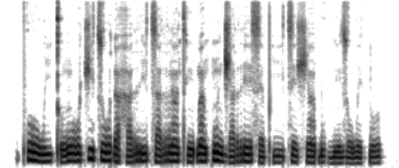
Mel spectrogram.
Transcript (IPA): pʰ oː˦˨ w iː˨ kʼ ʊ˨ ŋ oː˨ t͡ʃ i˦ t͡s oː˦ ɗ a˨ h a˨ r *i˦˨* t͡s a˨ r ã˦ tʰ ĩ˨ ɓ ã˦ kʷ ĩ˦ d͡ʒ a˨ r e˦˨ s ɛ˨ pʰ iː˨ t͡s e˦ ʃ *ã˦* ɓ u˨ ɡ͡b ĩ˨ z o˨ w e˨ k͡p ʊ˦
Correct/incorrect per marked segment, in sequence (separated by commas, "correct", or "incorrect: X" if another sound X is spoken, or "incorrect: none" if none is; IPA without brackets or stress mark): correct, correct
